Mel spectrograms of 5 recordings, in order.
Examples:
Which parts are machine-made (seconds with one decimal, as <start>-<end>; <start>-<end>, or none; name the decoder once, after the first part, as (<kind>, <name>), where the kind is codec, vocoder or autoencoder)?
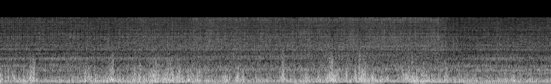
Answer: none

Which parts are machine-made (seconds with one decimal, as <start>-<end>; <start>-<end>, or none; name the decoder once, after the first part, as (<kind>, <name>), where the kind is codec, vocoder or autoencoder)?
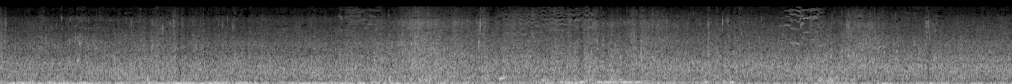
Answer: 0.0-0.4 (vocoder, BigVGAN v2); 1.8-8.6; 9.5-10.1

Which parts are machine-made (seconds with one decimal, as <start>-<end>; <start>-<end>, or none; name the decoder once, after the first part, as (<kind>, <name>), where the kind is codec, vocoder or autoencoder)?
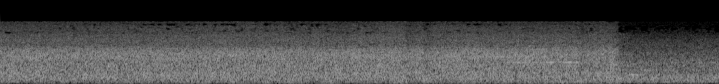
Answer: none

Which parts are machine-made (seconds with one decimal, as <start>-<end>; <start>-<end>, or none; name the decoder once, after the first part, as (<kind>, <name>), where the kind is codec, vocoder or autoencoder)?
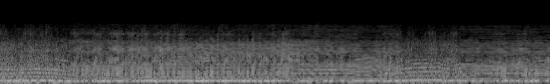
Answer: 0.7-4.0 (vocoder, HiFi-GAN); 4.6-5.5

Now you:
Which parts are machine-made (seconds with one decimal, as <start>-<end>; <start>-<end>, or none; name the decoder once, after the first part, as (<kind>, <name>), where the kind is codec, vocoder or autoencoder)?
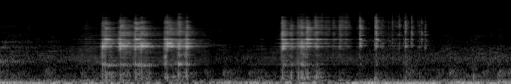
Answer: 0.7-2.1 (vocoder, Vocos); 2.6-3.6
